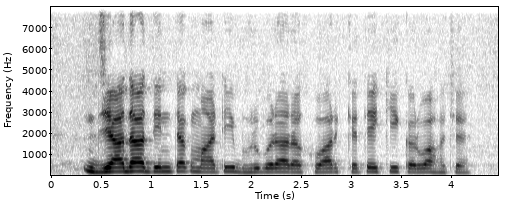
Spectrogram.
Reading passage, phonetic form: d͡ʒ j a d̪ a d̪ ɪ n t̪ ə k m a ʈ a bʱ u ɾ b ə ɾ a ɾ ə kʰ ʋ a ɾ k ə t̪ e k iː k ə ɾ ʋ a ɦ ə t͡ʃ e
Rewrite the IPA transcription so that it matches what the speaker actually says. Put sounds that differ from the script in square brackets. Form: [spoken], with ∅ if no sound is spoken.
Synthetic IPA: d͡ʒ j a d̪ a d̪ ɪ n t̪ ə k m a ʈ [i] bʱ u ɾ b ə ɾ a ɾ ə kʰ ʋ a ɾ k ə t̪ e k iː k ə ɾ ʋ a ɦ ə t͡ʃ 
